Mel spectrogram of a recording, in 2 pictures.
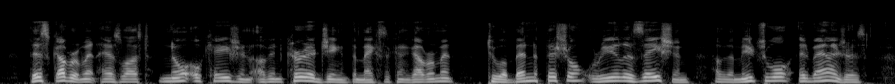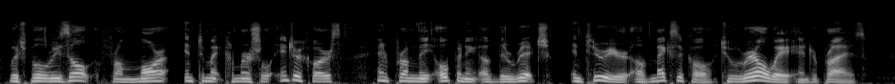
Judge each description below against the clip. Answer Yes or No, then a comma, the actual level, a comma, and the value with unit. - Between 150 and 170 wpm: No, slow, 135 wpm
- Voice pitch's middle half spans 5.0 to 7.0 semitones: Yes, average, 5.3 semitones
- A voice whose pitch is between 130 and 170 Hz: Yes, low, 135 Hz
